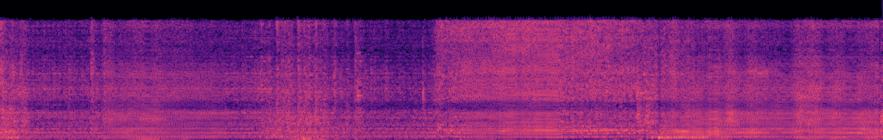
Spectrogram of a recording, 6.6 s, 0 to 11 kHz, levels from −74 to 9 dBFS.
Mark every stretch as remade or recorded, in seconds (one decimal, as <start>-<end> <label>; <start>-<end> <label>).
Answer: 0.0-0.8 recorded; 0.8-1.7 remade; 1.7-3.5 recorded; 3.5-4.2 remade; 4.2-5.0 recorded; 5.0-6.6 remade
